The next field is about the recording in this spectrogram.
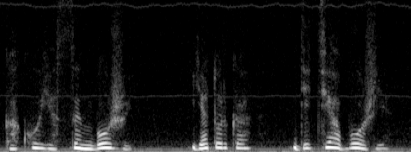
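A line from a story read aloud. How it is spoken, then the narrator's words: Quiet. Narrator (Russian): Лёва тихо ответил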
